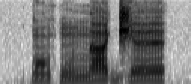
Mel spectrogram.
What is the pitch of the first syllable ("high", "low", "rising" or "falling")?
low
